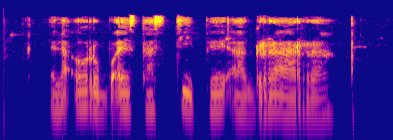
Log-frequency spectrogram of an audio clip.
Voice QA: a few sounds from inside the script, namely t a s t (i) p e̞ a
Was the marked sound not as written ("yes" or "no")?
no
